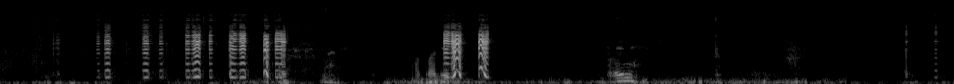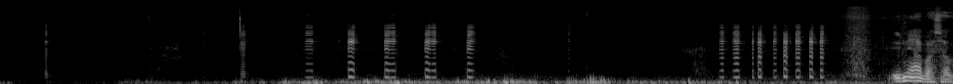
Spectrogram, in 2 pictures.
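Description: A metal detector beeps in quick, repeated bursts.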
